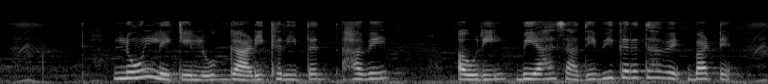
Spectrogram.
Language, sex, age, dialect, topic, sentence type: Bhojpuri, female, 25-30, Northern, banking, statement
